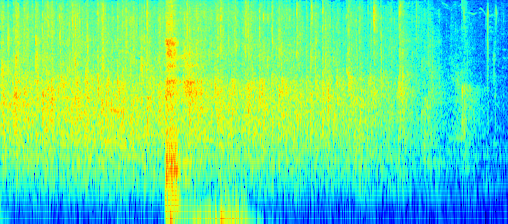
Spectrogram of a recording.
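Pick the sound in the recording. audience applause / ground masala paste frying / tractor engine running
audience applause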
